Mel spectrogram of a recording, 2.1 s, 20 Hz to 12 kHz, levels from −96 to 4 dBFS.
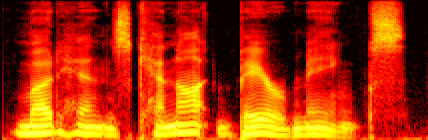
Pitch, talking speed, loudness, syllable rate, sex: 120 Hz, 140 wpm, -17 LUFS, 3.1 syllables/s, female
